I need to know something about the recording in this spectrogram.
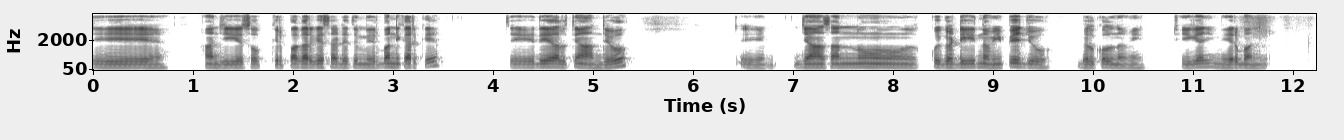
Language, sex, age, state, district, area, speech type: Punjabi, male, 30-45, Punjab, Tarn Taran, rural, spontaneous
